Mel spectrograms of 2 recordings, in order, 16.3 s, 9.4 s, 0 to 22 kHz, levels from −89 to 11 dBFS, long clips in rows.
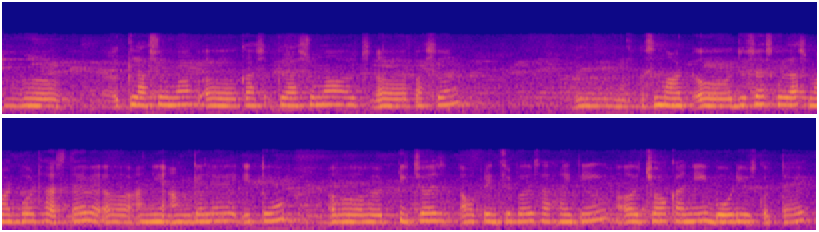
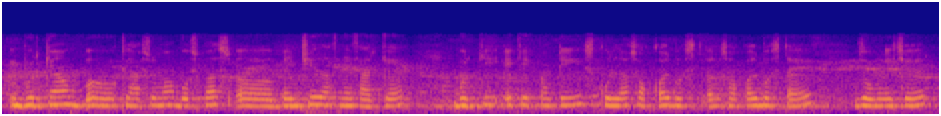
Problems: none marked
